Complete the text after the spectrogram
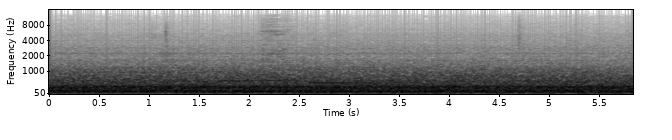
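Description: A jet engine roars steadily in a low, loud rumble, heard from inside an airliner cabin.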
